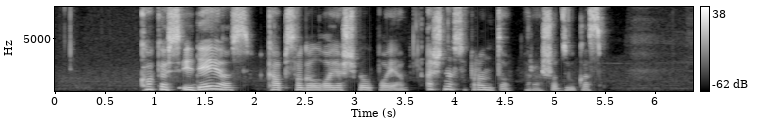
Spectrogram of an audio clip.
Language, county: Lithuanian, Kaunas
